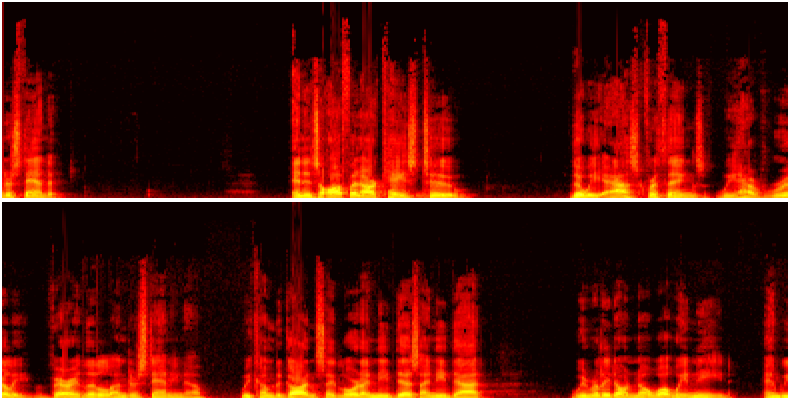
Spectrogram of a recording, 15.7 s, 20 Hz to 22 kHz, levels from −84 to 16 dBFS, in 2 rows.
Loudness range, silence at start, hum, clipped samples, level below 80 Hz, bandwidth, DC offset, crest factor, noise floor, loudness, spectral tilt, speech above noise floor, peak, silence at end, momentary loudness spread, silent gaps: 2 LU; 0 s; none; under 0.1%; -44 dBFS; 18.5 kHz; under 0.1%; 16 dB; -65 dBFS; -15 LUFS; -6 dB/octave; 51 dB; 0 dBFS; 0 s; 11 LU; none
